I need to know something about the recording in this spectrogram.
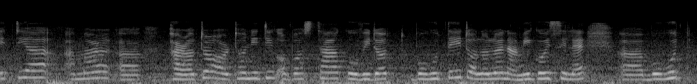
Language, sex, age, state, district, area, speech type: Assamese, female, 18-30, Assam, Nalbari, rural, spontaneous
